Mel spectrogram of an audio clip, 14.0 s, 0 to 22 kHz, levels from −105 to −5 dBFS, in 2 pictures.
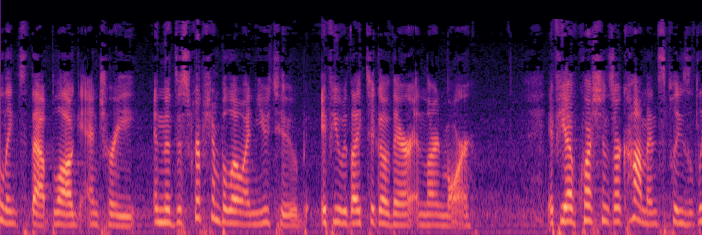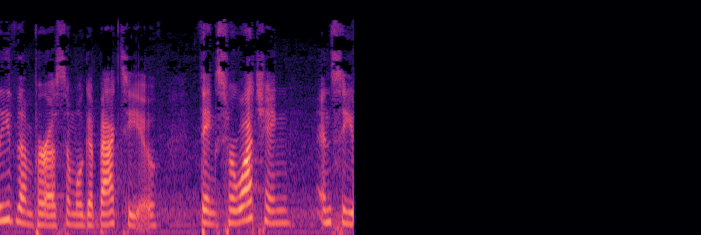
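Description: The audio suffers an audio dropout to silence. At 10.55 s the sound cuts off mid-flow and never returns. From there to the end is silence, with no room tone at all. The likely cause is a lost input, with the recorder still writing silence.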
